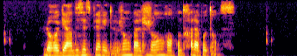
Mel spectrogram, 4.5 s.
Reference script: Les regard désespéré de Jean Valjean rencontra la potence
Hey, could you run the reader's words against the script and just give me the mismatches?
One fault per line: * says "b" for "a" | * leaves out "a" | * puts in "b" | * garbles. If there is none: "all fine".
* says "Le" for "Les"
